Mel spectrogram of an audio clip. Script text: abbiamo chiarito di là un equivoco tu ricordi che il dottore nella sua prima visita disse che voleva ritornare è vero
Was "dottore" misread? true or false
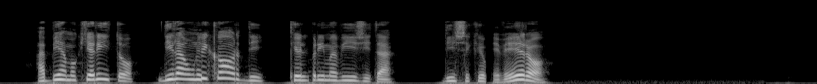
true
